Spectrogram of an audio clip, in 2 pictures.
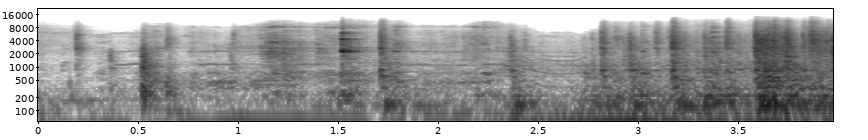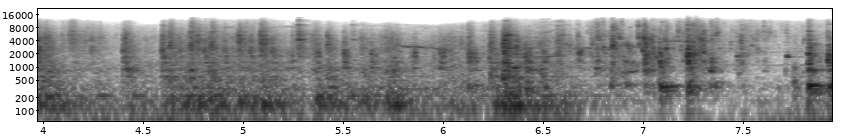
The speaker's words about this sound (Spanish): Se produce un lejano rechinido y un movimiento de las aguas del estanque.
